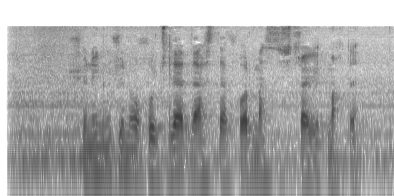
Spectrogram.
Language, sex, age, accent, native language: Uzbek, male, 18-24, Jizzax, Uzbek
